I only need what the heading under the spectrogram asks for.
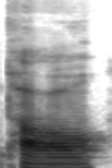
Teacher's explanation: that's a voiceless bilabial plosive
